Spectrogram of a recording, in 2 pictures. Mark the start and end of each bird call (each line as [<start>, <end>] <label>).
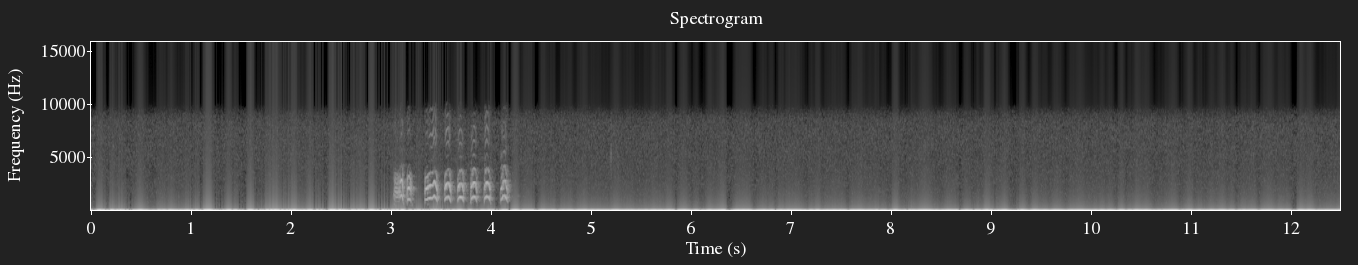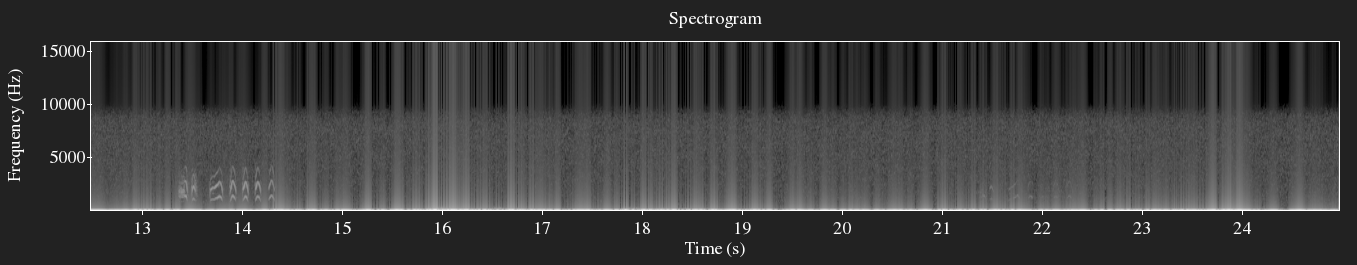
[2.89, 4.29] Band-rumped Storm-Petrel (Hydrobates castro)
[13.29, 14.49] Band-rumped Storm-Petrel (Hydrobates castro)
